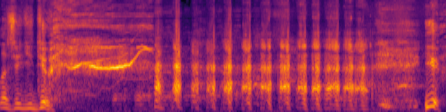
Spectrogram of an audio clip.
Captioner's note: all laughing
